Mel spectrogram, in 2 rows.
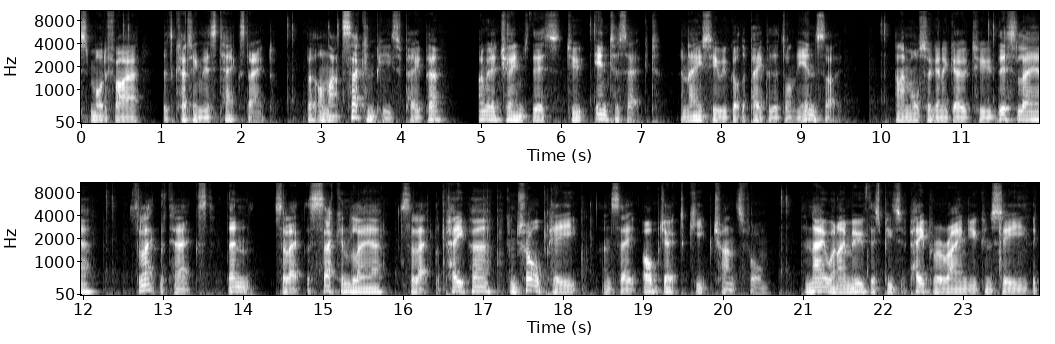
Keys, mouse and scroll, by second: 9.5 right click, 10.0 click, 10.1 scroll up 1, 11.3-12.1 scroll up 1, 12.1 click, 12.3 right click, 14.9 shift+click, 16.5 shift+right click, 17.8 ctrl+p, 20.7 click, 20.9 g, 23.4 Escape.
